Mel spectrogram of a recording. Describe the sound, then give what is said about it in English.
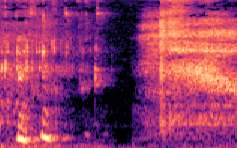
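A short vocal murmur, a brief pause, then a steady trickle of wine poured into a glass, continuing to the end. “I mean, but I sense we need to pour some more wine.”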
